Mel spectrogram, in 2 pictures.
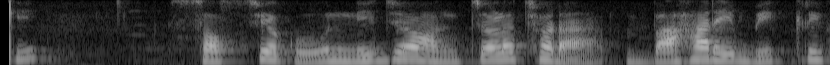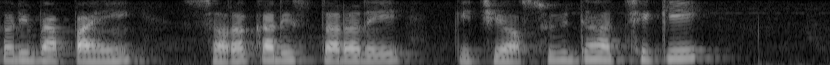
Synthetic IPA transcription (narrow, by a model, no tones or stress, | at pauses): i | sɔsjɔkunid͡ʒɔːnt͡ʃɔɭɔt͡ʃʰɔɽa̰baɦaɾebikɾikɔɾibapaĩ | sɔɾɔkaɾist̪ɔɾɔɾekit͡ʃʰiɔsubid̪ʱaɔt͡ʃʰiki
